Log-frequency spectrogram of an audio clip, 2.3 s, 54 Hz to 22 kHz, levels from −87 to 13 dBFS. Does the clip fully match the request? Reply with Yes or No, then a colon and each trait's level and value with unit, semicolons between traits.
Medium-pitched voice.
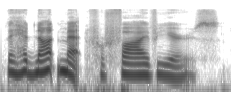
Yes: medium, 180 Hz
